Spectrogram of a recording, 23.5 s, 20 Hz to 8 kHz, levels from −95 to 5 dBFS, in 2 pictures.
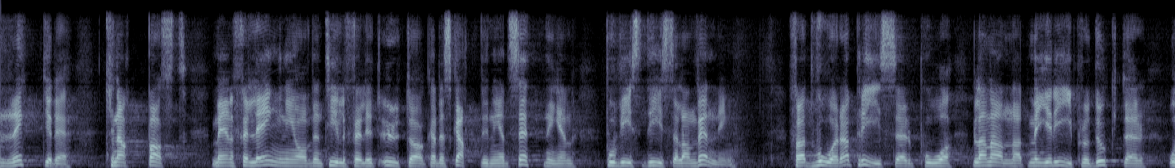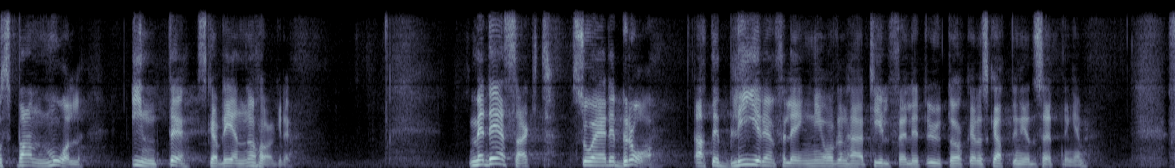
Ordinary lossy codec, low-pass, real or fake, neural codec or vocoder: none; 7.2 kHz; fake; codec, 44.1 kHz, 7.8 kbps, DAC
